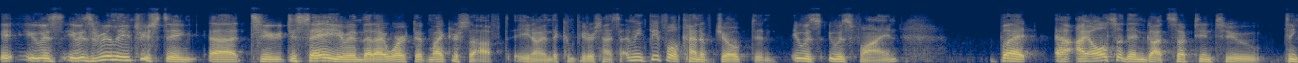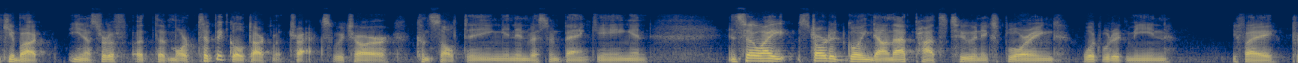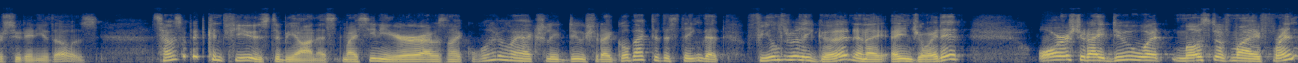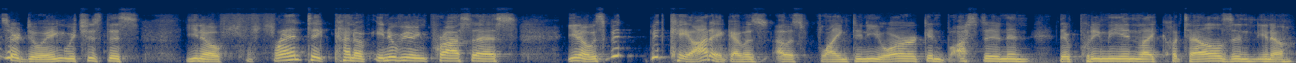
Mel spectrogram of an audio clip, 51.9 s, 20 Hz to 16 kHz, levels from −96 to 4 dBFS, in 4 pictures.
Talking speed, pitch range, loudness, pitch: 195 wpm, 110-155 Hz, -18 LUFS, 130 Hz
